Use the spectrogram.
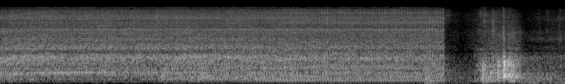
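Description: A steady high-pitched motorized buzz of a jigsaw cutting wood runs continuously, then cuts out abruptly, followed by a brief clatter.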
